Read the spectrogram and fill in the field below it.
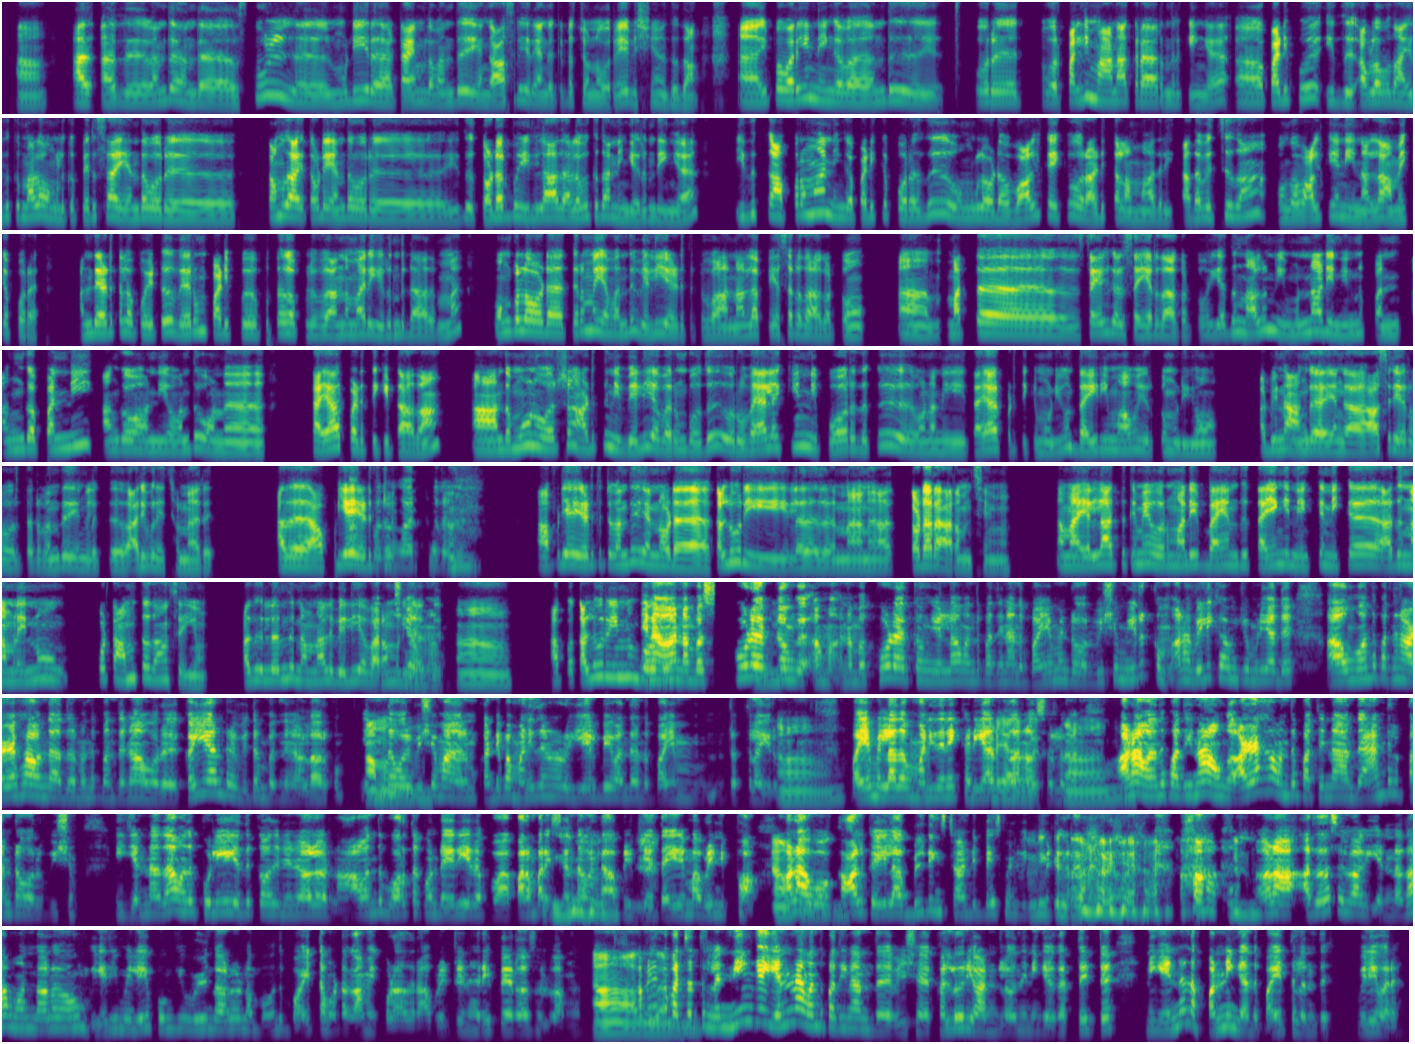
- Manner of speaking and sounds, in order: tsk; drawn out: "ஒரு"; drawn out: "ஒரு"; other noise; chuckle; other background noise; "கையாளற" said as "கையாண்ற"; drawn out: "அ"; in English: "ஹேண்டில்"; "முறத்த" said as "உரத்த"; chuckle; in English: "பில்டிங்ஸ் ஸ்டாண்டு, பேஸ்மெண்ட் வீக்னு"; laughing while speaking: "டக, டக. ஆ"; chuckle
- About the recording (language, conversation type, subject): Tamil, podcast, ஒரு பயத்தை நீங்கள் எப்படி கடந்து வந்தீர்கள்?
